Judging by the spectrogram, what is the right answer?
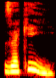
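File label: "zakii", Arabic, male; زَكِيّ（dhakī→Zakii、Zakiy、Zaki、Zaky、Zakee）; 清純な、純真な、芳しい香りの; given name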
